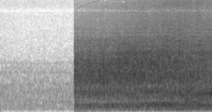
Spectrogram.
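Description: Near silence, then about a second and a half in a loud, steady noise of a car running close by cuts in abruptly.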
